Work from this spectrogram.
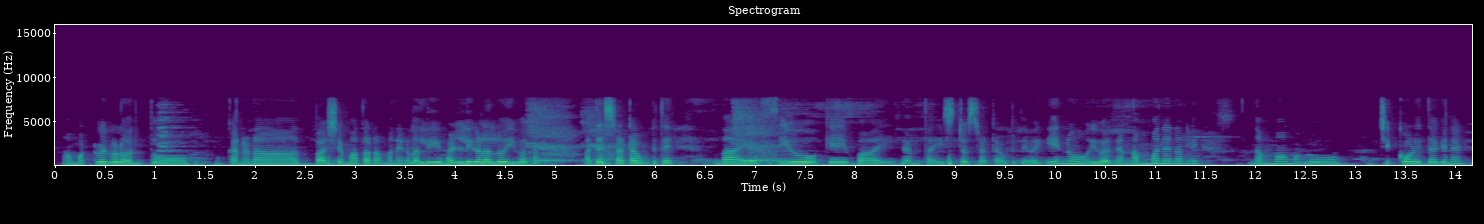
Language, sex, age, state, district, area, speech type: Kannada, female, 30-45, Karnataka, Ramanagara, urban, spontaneous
